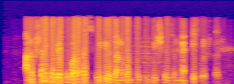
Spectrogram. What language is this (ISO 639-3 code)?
ben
